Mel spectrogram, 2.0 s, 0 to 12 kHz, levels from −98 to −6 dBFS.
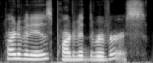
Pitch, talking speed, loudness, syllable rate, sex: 220 Hz, 265 wpm, -16 LUFS, 5.9 syllables/s, female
